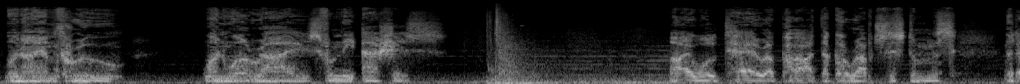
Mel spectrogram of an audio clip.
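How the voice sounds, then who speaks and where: An actor playing a menacing, coldly grandiose imprisoned dark lord in a video game, speaking in ominous pronouncements. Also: male voice, deep voice, vocal fry, exaggerated voice. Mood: cold contempt. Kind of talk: dramatic video game villain acting.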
